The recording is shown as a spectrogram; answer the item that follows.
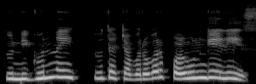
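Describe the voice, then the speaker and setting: A stern, controlling middle-aged father, read aloud by a woman as she retells a soap scene. The voice is raised and forceful when he scolds and turns gentle when he coaxes. The tone stays mellow and the room sounds dry. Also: on the high side, steady tone, moderate pace, dry recording, lightly acted. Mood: angry scolding. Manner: scolding loudly, then coaxing softly.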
